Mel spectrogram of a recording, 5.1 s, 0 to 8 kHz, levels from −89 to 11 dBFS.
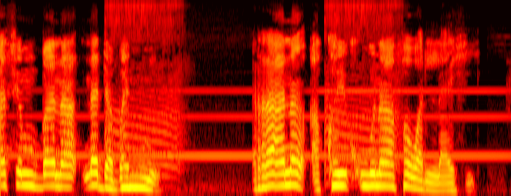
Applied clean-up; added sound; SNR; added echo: none; Wind instrument, woodwind instrument + Fart; 18 dB; none.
